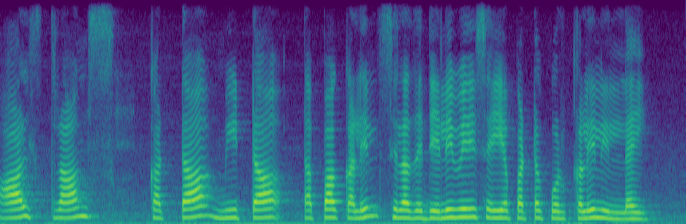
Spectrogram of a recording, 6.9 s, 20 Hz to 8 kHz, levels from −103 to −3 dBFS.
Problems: none marked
